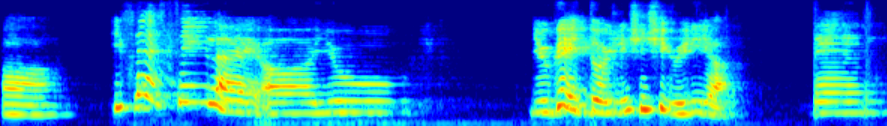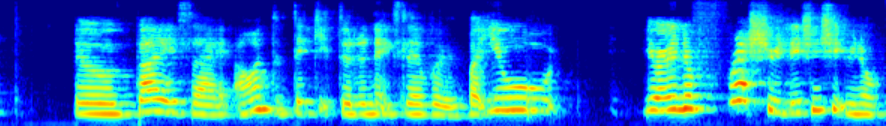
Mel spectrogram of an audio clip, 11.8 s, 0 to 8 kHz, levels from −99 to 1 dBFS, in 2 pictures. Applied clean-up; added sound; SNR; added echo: neural mask model DeepFilterNet 3.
